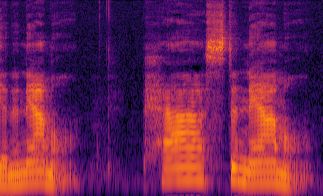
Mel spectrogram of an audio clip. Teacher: take the T in past and change it to a fast D to link it to the vowel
